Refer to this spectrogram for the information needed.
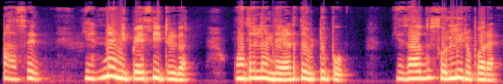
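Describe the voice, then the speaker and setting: A woman's voice: high-pitched, steady tone, moderate pace, warm tone, lightly acted. A woman voicing a troubled young woman in a dubbed cartoon, who is facing an unwanted marriage and speaks in a flustered, pleading way. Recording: dull lo-fi recording.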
